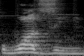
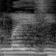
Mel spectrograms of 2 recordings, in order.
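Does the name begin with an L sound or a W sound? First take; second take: W sound; L sound. First: The name begins with a W sound. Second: The name begins with an L sound. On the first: The speaker calls it right. "It's pronounced Wazi" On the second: The speaker calls it wrong. "I'll pronounce it Lazy"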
